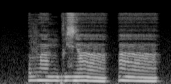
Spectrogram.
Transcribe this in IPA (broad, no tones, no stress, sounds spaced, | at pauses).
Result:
v ã ŋ ɡ ə ʑ ã | ã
